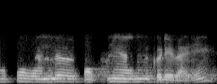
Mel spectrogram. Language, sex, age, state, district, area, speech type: Kannada, male, 18-30, Karnataka, Chikkaballapur, rural, conversation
